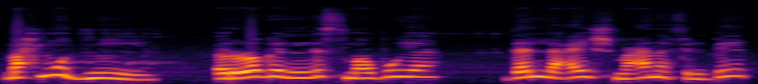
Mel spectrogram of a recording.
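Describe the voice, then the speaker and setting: A woman's voice: fairly high pitch, racing, slightly rough, lo-fi sound. A woman voicing a bossy, cheerful heroine. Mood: bossy teasing. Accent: Egyptian Arabic. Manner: teasing, bossy.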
